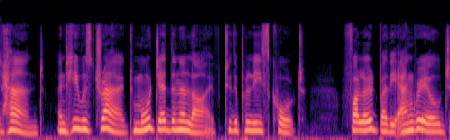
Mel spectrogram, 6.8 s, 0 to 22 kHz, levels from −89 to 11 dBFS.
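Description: At 2.02 to 2.05 s, and again at 6.32 to 6.34 s, there are repeated frames. A 23.2 ms block plays twice. That fits a single compressed frame being duplicated. Each repeat is a brief stutter and adds 23.2 ms to the speech.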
